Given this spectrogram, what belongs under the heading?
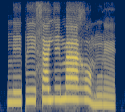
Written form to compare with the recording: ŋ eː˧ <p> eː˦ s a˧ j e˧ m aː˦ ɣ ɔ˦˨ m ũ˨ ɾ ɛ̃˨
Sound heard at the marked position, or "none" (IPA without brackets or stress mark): p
